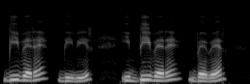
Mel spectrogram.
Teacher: los hispanos pronunciaban vívere, vivir y vívere, beber de una forma muy parecida, casi indistinguible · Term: Esta fusión de sonidos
